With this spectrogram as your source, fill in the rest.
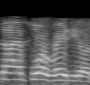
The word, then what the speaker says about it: Die4 Radio: It's Die4 Radio, the Mad 4 Report.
